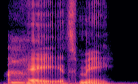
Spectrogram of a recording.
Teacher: It specifically notes that the pitch isn't flat. It goes up slightly on hey, and then it comes down at the end on me. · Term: Intonation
